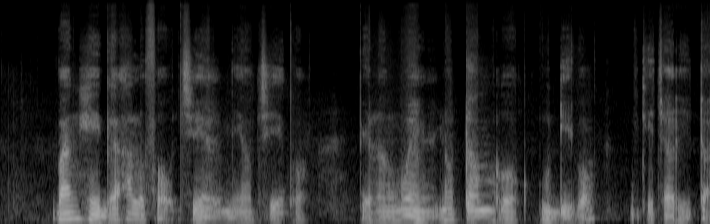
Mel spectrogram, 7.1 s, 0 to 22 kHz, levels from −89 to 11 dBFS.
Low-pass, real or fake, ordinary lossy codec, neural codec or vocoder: none; fake; none; codec, 44.1 kHz, 2.6 kbps, DAC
